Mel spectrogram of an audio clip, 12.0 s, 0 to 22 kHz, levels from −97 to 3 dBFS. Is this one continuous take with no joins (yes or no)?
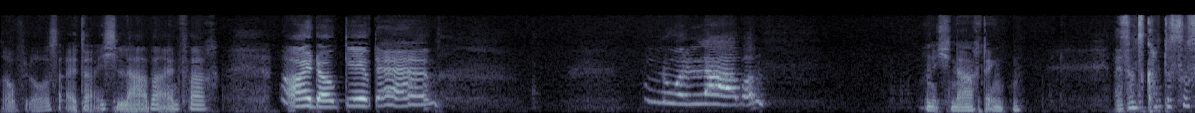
no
